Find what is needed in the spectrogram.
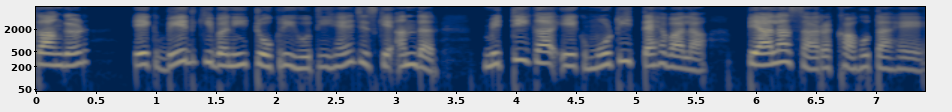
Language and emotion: Urdu, neutral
